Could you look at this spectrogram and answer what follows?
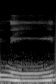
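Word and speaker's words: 你: ผัน กัน นะ คะ เนอ อีนี เสียง ที่ 3 ค่ะ นี หนี หนี หนี ตัว นี้ อ่าน ว่า หนี นะ คะ หมาย ถึง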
